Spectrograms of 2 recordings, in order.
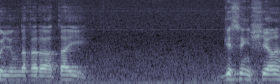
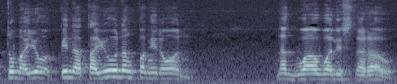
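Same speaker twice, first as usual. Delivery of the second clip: usual speaking voice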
